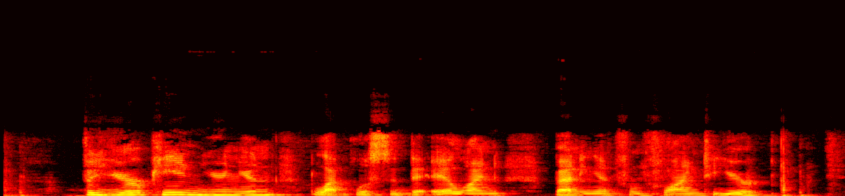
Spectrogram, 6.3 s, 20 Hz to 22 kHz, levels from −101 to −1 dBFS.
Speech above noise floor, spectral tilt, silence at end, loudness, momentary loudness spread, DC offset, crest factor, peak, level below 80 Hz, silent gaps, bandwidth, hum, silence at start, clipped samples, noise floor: 21 dB; -4.5 dB/octave; 0.1 s; -33 LUFS; 12 LU; under 0.1%; 20 dB; -14 dBFS; -64 dBFS; none; 7.8 kHz; none; 0.05 s; under 0.1%; -55 dBFS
